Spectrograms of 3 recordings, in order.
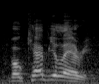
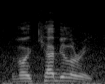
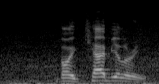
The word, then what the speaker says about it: vocabulary: with the British pronunciation they for some reason pronounce vocabulary with the American pronunciation which is vocabulary vocabulary but this is incorrect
